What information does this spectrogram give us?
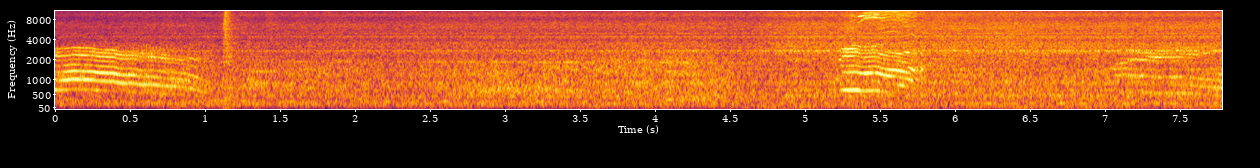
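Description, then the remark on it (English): A loud, steady roar of a fighter jet engine as the jet takes off, filling the scene from start to finish, with rising, whining tones sweeping over the dense rumble. “Sean takes off after his maverick colleague, screaming his way to soar down the hall and to the base's exterior, then flying up into the air as the fighting jet takes off, Thunderbird now reaching it and leaping up onto it.”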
